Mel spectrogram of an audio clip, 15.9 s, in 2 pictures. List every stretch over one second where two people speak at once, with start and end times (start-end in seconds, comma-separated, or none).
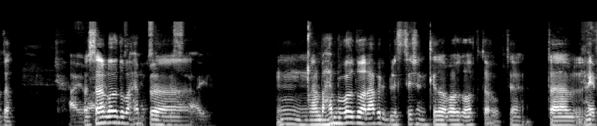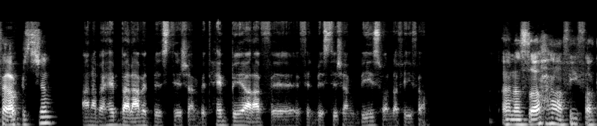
1.1-2.6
